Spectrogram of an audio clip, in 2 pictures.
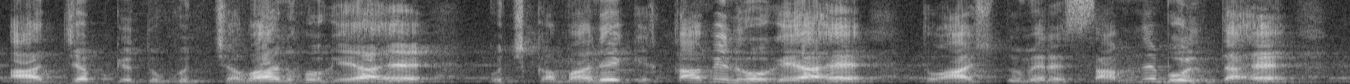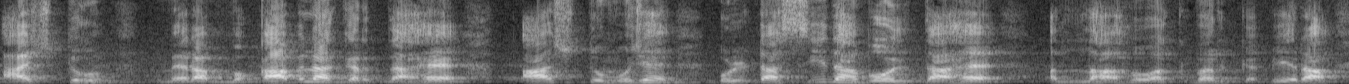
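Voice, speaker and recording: A man's voice: animated, few pauses. A man preaching a sermon, telling moral stories with emotion and acting out the voices of the people in them. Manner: emotional, acts out quoted voices with rising pitch. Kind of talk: sermon with storytelling.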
